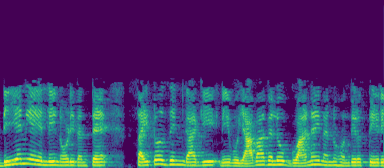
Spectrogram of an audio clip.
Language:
Kannada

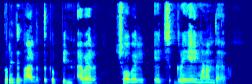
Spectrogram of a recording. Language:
Tamil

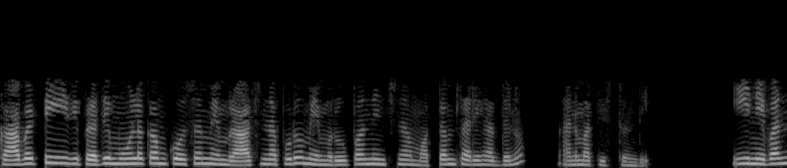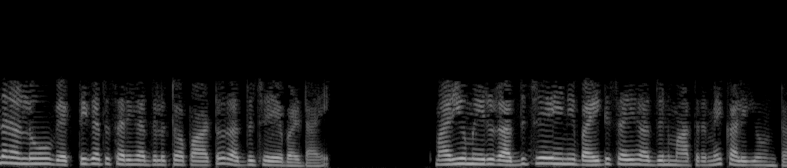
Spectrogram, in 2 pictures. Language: Telugu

